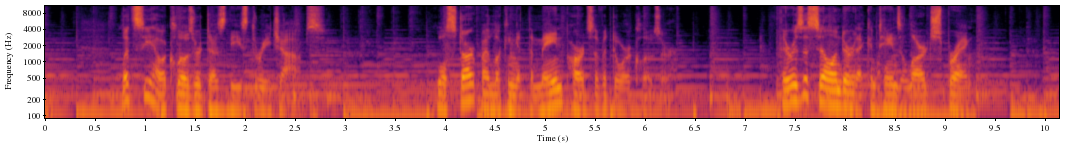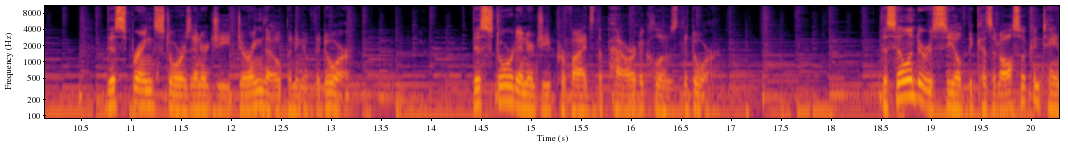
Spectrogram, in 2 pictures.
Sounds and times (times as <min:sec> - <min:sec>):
Music: 0:00.0 - 0:20.2
Speech: 0:00.8 - 0:02.8, 0:03.9 - 0:06.4, 0:07.4 - 0:09.3, 0:10.8 - 0:13.2, 0:14.4 - 0:16.9, 0:18.5 - 0:20.2.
